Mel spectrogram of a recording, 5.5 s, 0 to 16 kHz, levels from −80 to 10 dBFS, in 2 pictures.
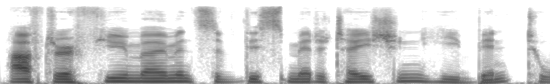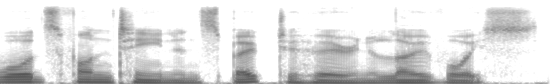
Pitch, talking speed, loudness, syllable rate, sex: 105 Hz, 205 wpm, -24 LUFS, 5.5 syllables/s, male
